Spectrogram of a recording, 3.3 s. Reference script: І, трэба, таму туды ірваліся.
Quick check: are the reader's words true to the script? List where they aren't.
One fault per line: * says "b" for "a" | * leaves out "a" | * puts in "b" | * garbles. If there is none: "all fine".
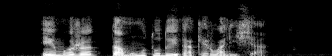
* says "можа" for "трэба"
* puts in "так"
